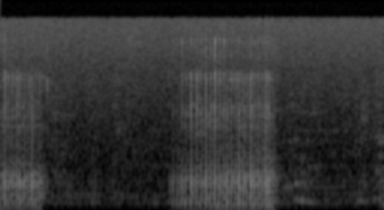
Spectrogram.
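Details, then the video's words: Emma Mae, a Boston Terrier, snoring loudly while asleep; broad rattling snore bursts, one short at the start and one long burst lasting about a second and a half, separated by quieter breathing. "Emma Mae snoring"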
